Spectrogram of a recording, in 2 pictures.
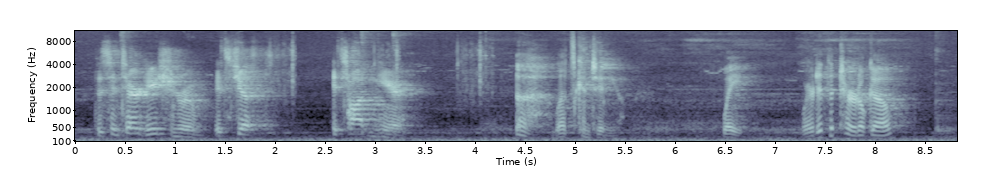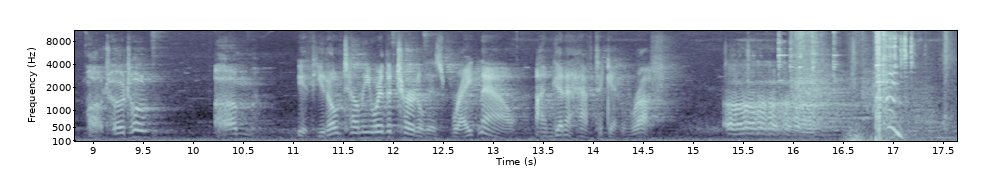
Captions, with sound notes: This interrogation room. It's just. It's hot in here. (Scoffs) Let's continue. Wait... Where did the turtle go? Marturtle? Um. If you don't tell me where the turtle is right now, I'm going to have to get rough. (Moans) (Metal crash)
